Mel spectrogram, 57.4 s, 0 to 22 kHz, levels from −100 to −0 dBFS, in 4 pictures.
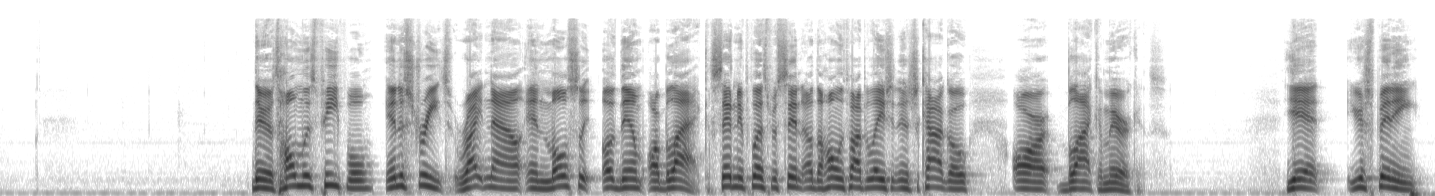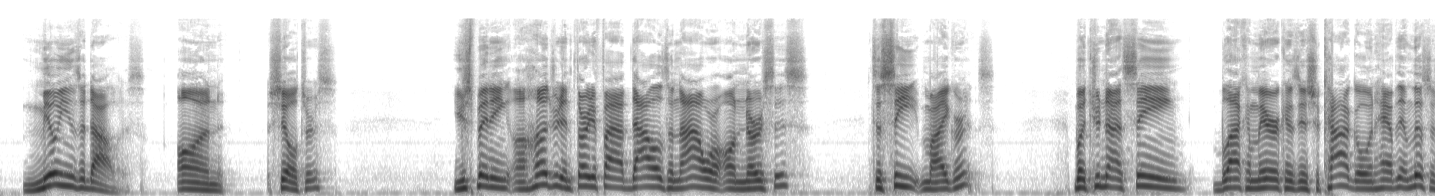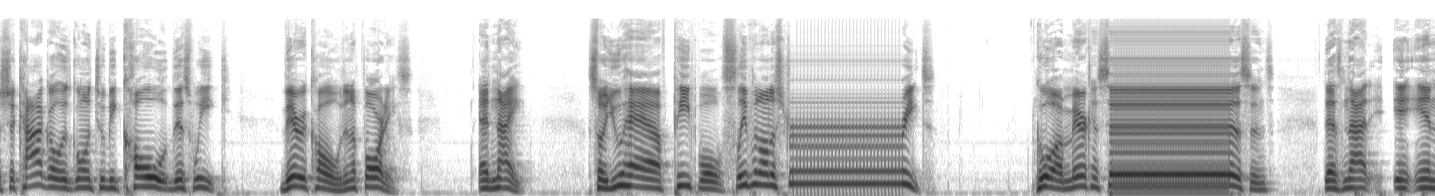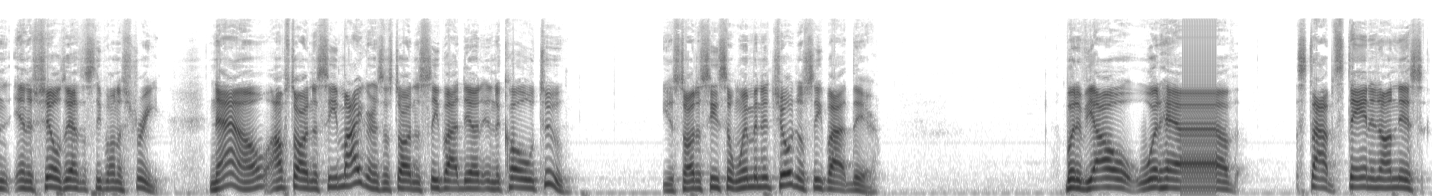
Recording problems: audio freezing; at 37 s for 1 s, at 40 s for 1 s and at 55 s

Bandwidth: 14.5 kHz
